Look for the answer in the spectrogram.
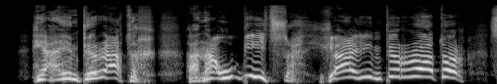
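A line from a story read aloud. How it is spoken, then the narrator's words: Repeated shouting. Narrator (Russian): снова и снова кричал он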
